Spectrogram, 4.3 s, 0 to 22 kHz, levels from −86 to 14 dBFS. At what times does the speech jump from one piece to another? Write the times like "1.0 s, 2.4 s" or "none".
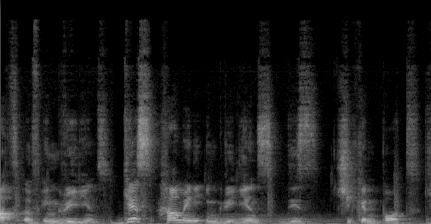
1.1 s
